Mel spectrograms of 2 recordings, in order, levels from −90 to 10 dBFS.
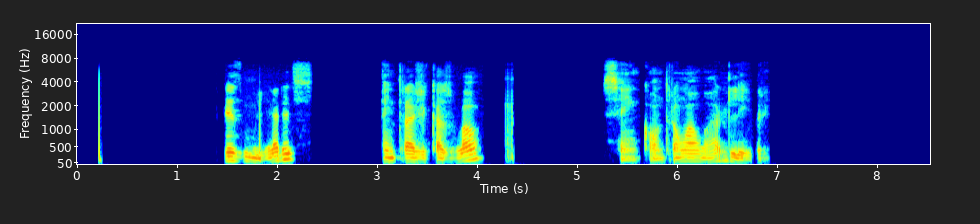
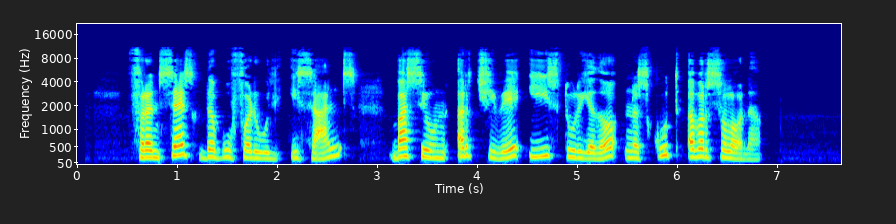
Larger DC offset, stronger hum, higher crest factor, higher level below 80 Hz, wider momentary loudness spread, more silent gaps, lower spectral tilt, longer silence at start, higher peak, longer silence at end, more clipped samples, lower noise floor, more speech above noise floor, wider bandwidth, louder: neither; neither; about the same, 20 dB vs 22 dB; first, -60 dBFS vs -74 dBFS; first, 18 LU vs 11 LU; first, 0.31-1.46 s, 2.36-3.03 s, 4.14-4.26 s, 4.48-5.26 s vs none; about the same, -5 dB/octave vs -4 dB/octave; second, 0.2 s vs 0.55 s; about the same, -2 dBFS vs -2 dBFS; first, 1.65 s vs 0.85 s; neither; first, under -90 dBFS vs -74 dBFS; first, over 71 dB vs 51 dB; second, 7.6 kHz vs 11.5 kHz; first, -20 LUFS vs -23 LUFS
